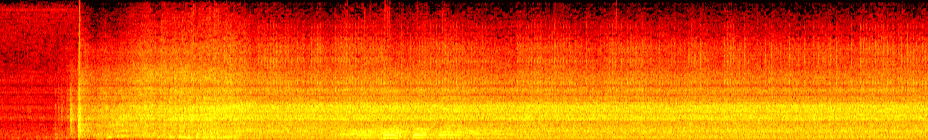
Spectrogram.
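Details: Yard Works/MTD mower with Briggs engine, wind-up spring auto start with touch-and-mow key, before tune-up; quiet then sharp catch, fires first go into steady even run.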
